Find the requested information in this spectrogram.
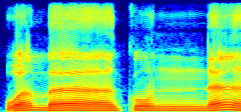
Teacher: nyamber dan double, dengung di hidung ditahan. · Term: gunnah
